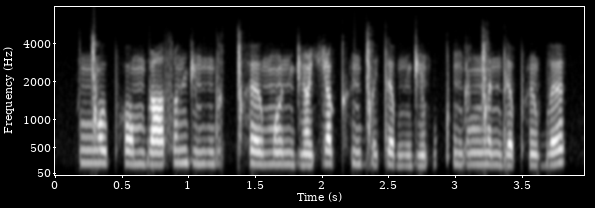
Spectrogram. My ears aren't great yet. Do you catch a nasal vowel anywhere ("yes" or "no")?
yes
